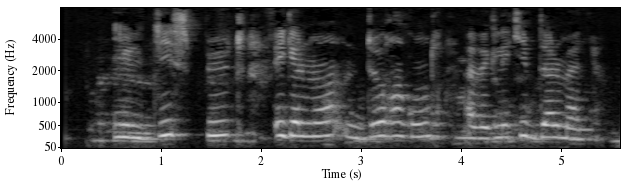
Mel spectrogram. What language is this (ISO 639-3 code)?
fra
